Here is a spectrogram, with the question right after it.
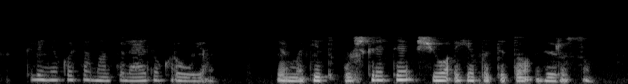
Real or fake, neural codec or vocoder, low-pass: real; none; 3.6 kHz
